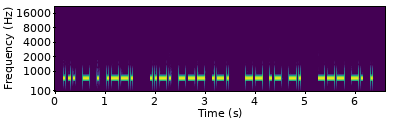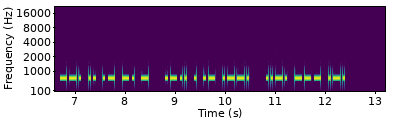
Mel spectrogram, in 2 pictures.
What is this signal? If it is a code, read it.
Morse code, heard as a keyed tone, about 25 wpm, 700 Hz. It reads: STEP FOR MAN ONE GIANT LEAP FOR
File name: Sets of 9 Words - 25wpm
